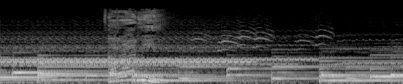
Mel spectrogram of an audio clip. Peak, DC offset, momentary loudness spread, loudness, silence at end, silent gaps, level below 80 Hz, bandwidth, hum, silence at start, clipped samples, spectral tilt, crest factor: -2 dBFS; under 0.1%; 7 LU; -18 LUFS; 0 s; none; -44 dBFS; 14.5 kHz; none; 0 s; under 0.1%; -6 dB/octave; 14 dB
